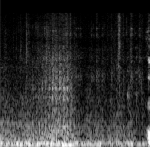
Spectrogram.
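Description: A semi truck's diesel engine is switched off in gear for an air brake test. Its idle runs down and dies away about a second in.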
